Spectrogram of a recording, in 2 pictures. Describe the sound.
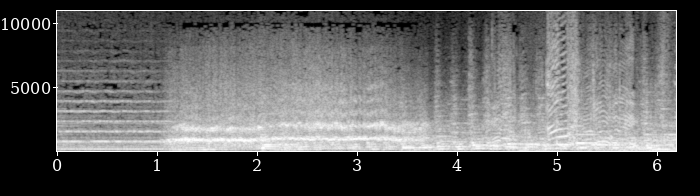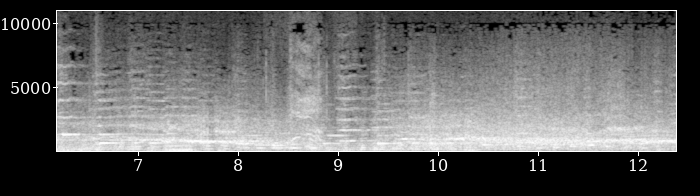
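A car's tires squeal in a loud, sustained skid, then the engine roars as the vehicle speeds off after the men in it tried to run people down and dragged a woman into the car, with muffled voices and commotion mixed in.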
